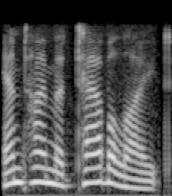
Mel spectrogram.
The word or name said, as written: antimetabolite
